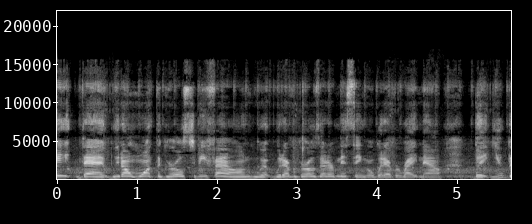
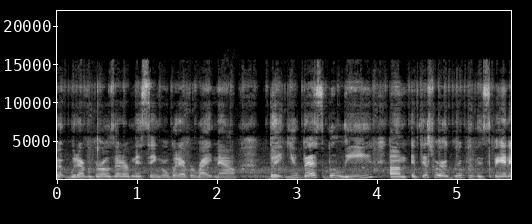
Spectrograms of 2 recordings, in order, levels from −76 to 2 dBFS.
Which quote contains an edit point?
second; 1 cut; at 4.2 s

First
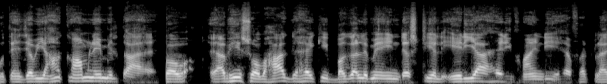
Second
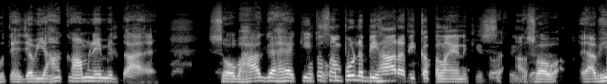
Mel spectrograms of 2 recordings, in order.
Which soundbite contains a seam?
first; 1 cut; at 1.5 s

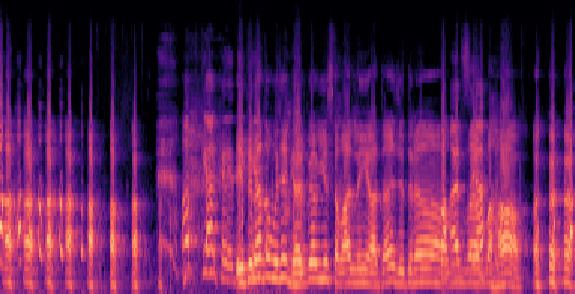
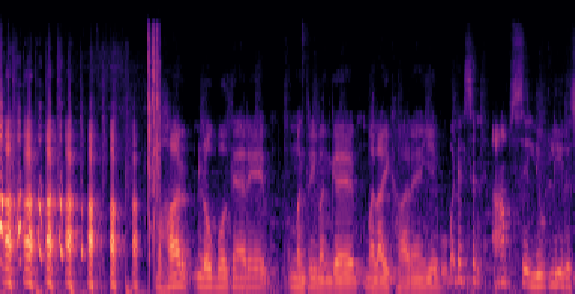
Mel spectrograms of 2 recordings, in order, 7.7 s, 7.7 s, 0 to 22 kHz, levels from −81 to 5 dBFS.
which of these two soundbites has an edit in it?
second; 1 cut; at 2.0 s

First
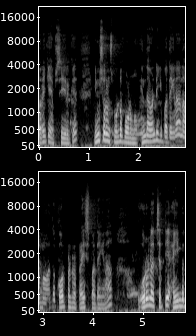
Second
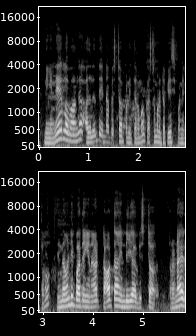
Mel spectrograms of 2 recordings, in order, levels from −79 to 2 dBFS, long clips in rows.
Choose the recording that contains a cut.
second; 1 cut; at 3.2 s

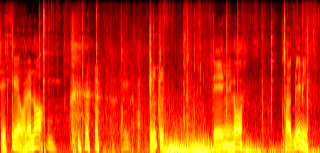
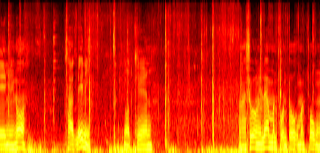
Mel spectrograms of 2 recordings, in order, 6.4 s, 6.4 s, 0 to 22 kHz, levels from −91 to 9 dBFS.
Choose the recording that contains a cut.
first; 1 cut; at 3.3 s

